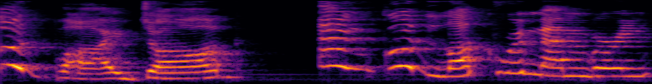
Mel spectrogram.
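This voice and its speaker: Pitched high in a cartoonish character voice, the speaker goes at a fairly slow pace. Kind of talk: children's puppet show.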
